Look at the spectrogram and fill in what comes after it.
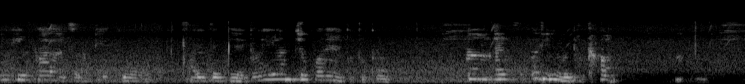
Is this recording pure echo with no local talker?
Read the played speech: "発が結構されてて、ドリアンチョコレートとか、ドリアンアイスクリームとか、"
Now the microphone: Yes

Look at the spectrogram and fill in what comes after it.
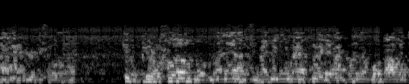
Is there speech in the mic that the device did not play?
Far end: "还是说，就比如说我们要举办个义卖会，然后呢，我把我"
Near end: No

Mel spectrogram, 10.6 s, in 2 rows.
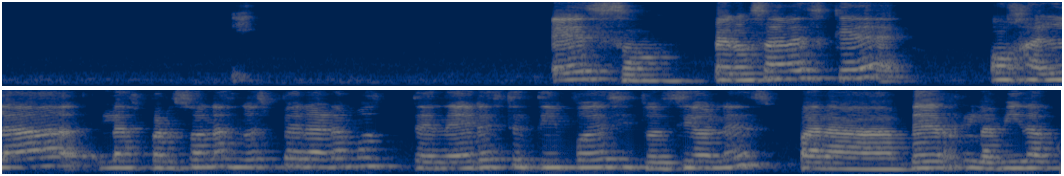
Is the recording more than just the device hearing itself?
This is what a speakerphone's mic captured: No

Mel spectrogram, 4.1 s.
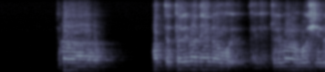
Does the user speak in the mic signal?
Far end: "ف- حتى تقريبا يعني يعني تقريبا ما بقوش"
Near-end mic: No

